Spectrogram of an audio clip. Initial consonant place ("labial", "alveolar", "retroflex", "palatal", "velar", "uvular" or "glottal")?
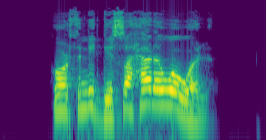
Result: alveolar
